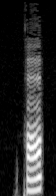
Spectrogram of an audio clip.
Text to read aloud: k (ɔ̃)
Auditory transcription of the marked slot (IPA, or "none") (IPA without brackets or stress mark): ɔ̃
